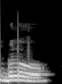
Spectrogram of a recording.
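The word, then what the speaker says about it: glow: पढ़ते हैं हम ग्लो ग्लो में एक चीज ध्यान रखिए जी के बाद जो है एल आया है क्या आया है जी के बाद एल और एल क्या है कंसोनेंट देखिए पांच वावल है ए ई आई ओ यू इनको छोड़ के बाकी सारे कंसोनेंट होते हैं तोल क्या है कंसोनेंट है इसलिए हमने जी को ग पढ़ना है इसको पढ़ते हैं हम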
